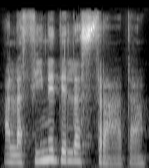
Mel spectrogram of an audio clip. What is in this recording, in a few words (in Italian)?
Road End, Italian, female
